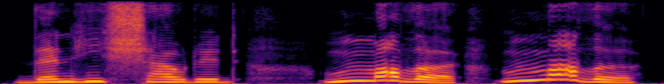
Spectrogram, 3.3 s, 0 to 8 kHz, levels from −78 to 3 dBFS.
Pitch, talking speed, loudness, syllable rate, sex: 275 Hz, 90 wpm, -17 LUFS, 4.1 syllables/s, female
